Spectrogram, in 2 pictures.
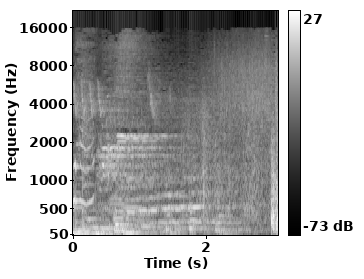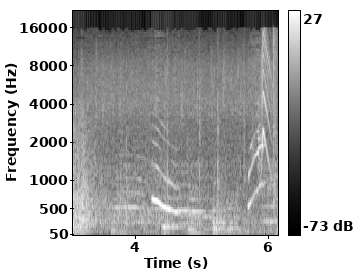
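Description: Cartoon thunder sound effect: a sudden clap of thunder about halfway through that fades out, followed by rain hiss, over light background music. A falling, sliding tone follows a second or so after the thunder.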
